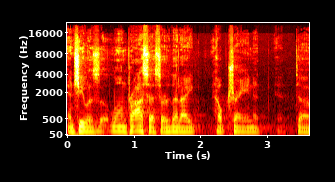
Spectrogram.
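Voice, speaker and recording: A man's fairly low voice, monotone and flat, at a fairly quick pace. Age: 60s. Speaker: community bank president. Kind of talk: podcast interview. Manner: halting, many fillers.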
